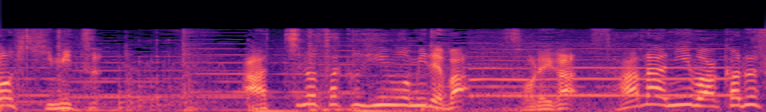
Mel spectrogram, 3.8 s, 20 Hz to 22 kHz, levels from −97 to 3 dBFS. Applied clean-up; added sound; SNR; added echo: none; Wind instrument, woodwind instrument; 9 dB; none.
